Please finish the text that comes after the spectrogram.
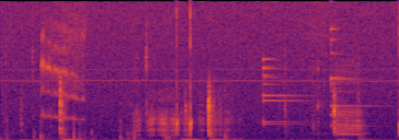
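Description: Sheep bleating in the Minecraft video game, a few short game bleats spaced across the clip with a chime-like tone in between, clear and fairly close, with no talk.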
